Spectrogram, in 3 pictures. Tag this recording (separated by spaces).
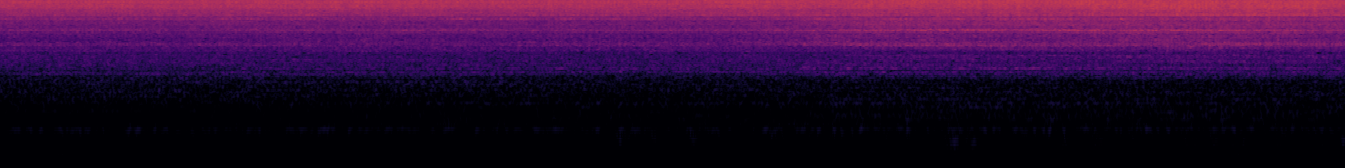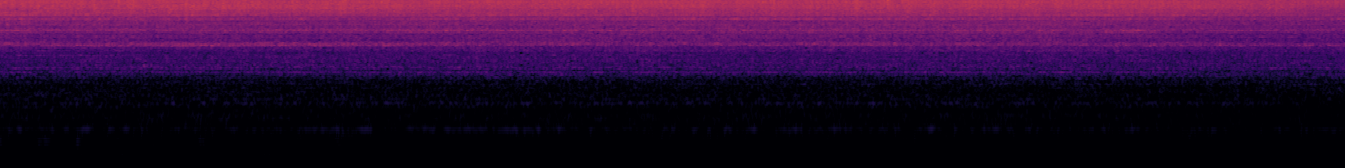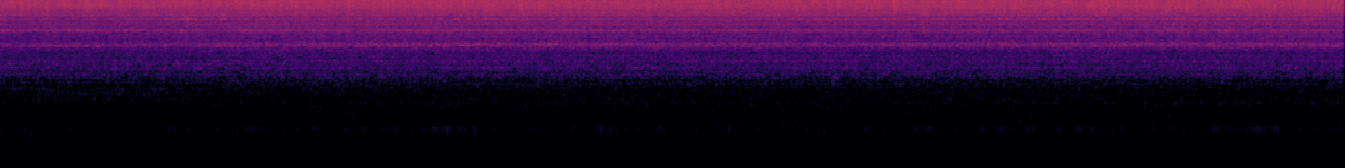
bathroom shower water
